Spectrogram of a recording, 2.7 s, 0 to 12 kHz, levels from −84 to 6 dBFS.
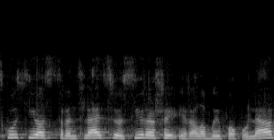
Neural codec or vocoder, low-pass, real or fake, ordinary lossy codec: codec, 16 kHz, 4.8 kbps, FACodec; 7.2 kHz; fake; AAC, 64 kbps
